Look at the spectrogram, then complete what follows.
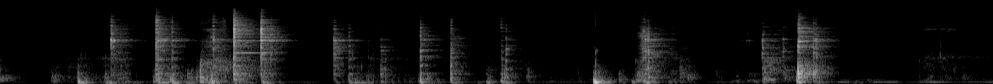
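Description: Steel tire irons clanking and scraping against a riding mower tire's steel rim on a manual tire changer as the tire bead is pried off. The metallic clanks come in an irregular series, loudest about two and a half, six and eight seconds in.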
